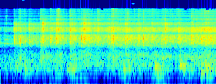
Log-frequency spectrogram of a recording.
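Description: Applause from the deputies in the chamber: many hands clapping, a dense run of claps that begins a moment in and carries on.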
